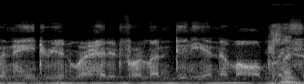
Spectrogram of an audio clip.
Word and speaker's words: Londinion: hadrien were headed for linian of all places linian that's how you pronounce it I presumed you must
